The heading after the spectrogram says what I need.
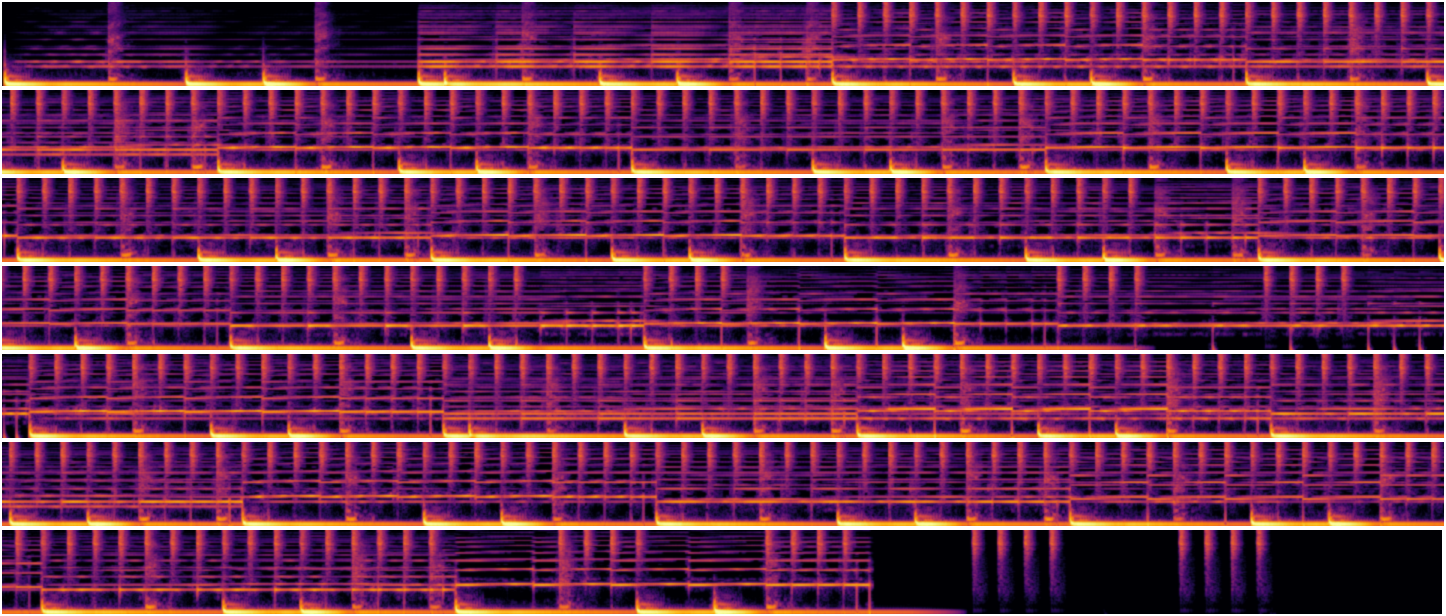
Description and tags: Rap beat loop in which I used some piano samples. Created in LMMS.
